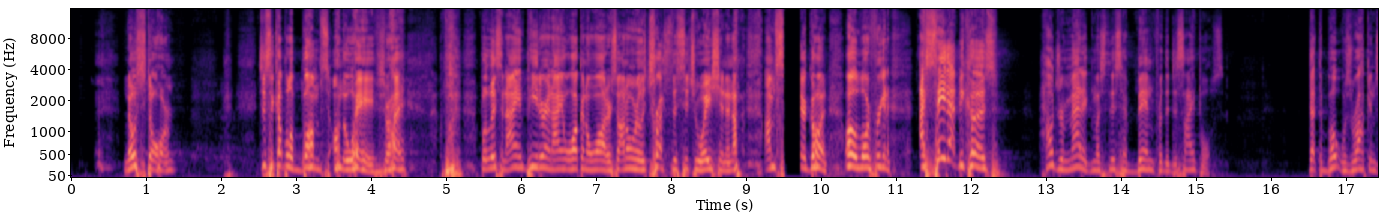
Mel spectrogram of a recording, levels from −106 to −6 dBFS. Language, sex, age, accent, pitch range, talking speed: English, male, 30-49, American, 140-220 Hz, 200 wpm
